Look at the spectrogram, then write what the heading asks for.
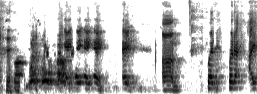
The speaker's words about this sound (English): Like, probably the only way to measure it is to get this dog to be quiet.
